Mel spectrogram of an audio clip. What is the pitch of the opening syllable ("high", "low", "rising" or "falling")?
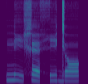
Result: falling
